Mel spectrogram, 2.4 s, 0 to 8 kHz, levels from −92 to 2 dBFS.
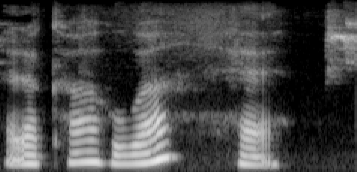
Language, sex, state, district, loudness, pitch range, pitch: Hindi, female, Bihar, Patna, -18 LUFS, 150-185 Hz, 165 Hz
